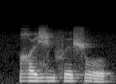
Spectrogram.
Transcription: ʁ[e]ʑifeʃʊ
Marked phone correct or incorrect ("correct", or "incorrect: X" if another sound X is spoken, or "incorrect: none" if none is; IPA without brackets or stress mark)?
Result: correct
